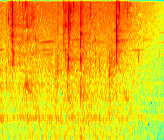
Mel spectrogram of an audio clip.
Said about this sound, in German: Und Chips schmecken besser, wenn sie kross klingen.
